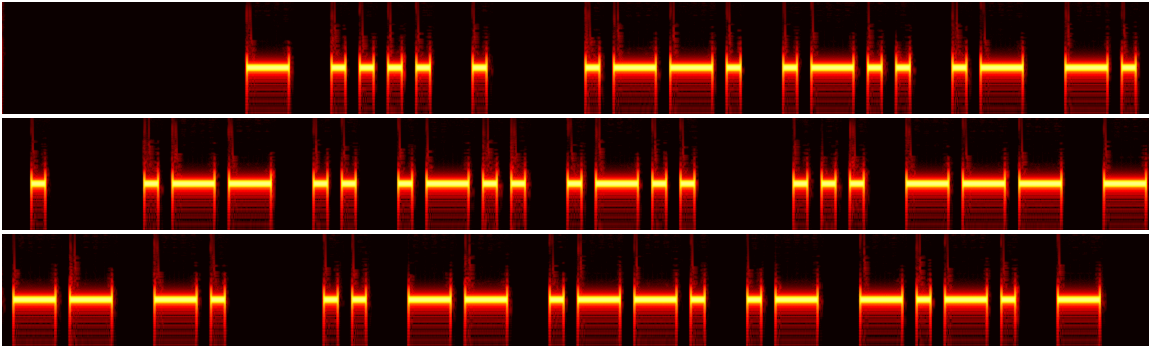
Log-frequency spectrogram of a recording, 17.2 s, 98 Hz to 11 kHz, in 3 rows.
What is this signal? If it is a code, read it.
Morse code, heard as a keyed tone, about 17 wpm, 700 Hz. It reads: THE PLANE WILL SOON IMPACT
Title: Sentences from Top 1000 Words - Review Part 6 - 17wpm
